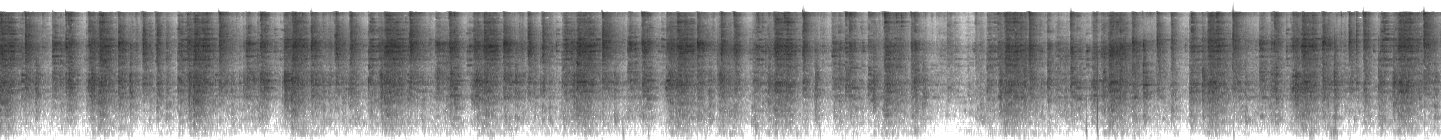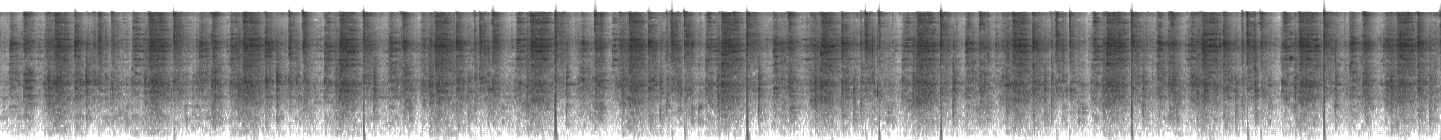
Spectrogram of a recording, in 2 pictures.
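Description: Handlooms at work: a dense, fast, continuous clattering and clacking of the looms' moving parts, with a brief lull about nine seconds in.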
